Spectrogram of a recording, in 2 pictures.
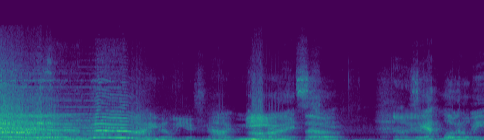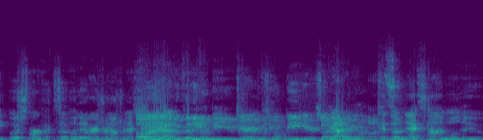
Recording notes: Sorry for the bad audio quality, we had some mic issues.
